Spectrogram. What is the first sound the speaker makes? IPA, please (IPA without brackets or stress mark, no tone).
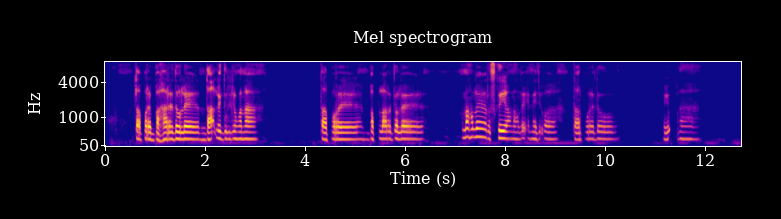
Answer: t̪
